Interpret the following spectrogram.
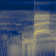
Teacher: Jadi nun itu adalah salah satu huruf tawassut, yaitu yang mempunyai sifat di antara syiddah dan rokhawah.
